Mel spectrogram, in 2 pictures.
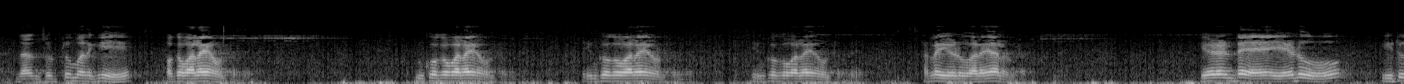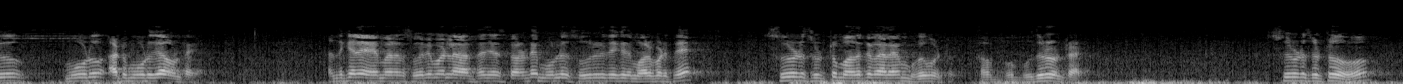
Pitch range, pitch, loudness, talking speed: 95-150 Hz, 135 Hz, -23 LUFS, 95 wpm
